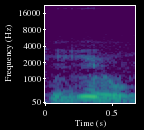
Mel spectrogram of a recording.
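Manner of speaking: "यू" opened on a consonant Y, like "you"; Y sound. Shown as a demonstration. Teacher showing students the sound in university, "यू" with Y sound. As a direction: say "यू" with a Y sound at the start. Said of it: "it produces the sound of".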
